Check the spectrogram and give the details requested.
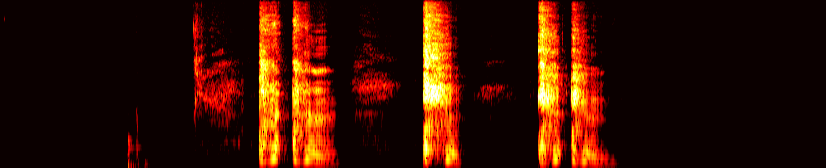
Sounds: Cough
